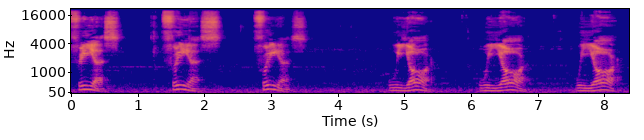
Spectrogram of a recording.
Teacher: linking vowel to vowel, adding y sound.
